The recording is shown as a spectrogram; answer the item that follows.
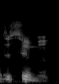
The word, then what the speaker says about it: Dosunmu: How do you say it? – Ayo Dosunmu.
